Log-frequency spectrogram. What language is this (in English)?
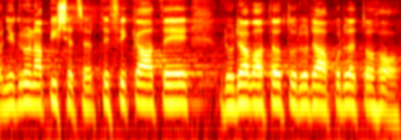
Czech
